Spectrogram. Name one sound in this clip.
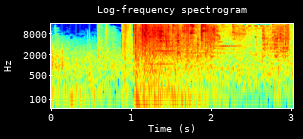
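A large explosion booms close by.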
